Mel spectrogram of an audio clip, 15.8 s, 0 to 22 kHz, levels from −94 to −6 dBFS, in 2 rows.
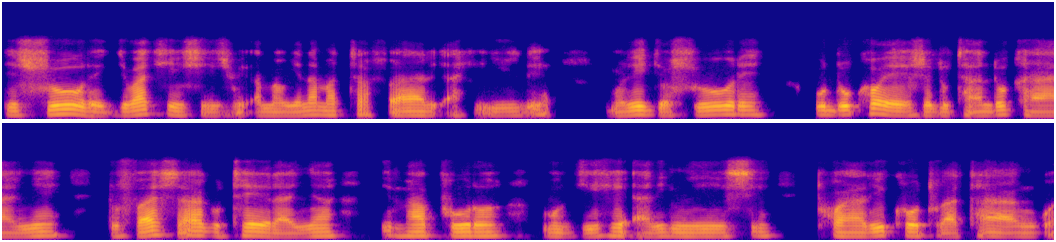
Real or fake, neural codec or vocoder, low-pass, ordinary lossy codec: fake; codec, 24 kHz, 1.2 kbps, DualCodec; 7.2 kHz; Opus, 24 kbps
